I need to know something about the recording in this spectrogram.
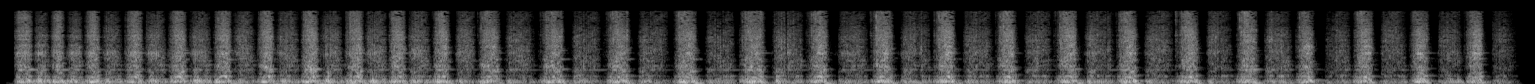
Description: industrial hand saw sawing wood hollow fast into slow pace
